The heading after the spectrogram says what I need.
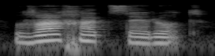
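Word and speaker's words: וַחֲצֵרֹת: Vachatzerot. Accent on the last syllable.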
